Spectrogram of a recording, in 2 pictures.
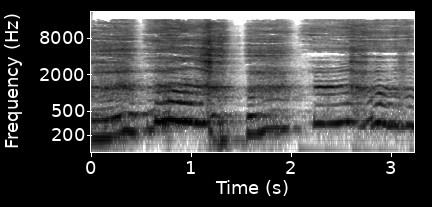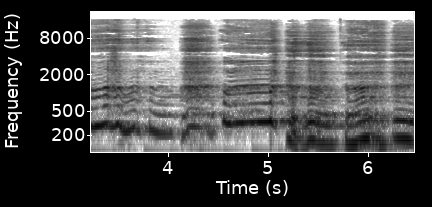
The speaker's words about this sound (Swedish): Men du ser att en av eh, båsen eh, är stängt och därifrån kommer det här ljudet. Liksom. Och nu hör du liksom att det, det är typ, det är nog ingen som kvävs, men det är någon som ja, men alltså, gråter, fulgråter.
